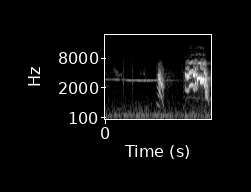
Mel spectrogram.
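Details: Baby Great myna in the nest crying for its mother to feed it: a thin steady whistle, then two loud harsh raspy bursts, the second longer and noisier.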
